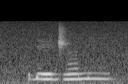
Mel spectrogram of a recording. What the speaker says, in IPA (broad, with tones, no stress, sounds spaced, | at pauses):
ɗ e˦ d͡ʒ ã˦ n i˦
